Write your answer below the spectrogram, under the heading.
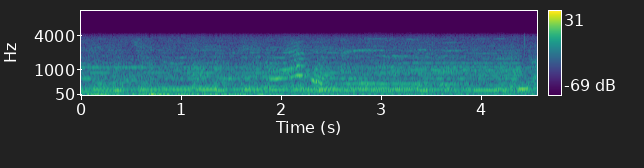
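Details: Guitar music with sustained harmonic tones plays throughout. No clear animal voice stands out above the instruments.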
